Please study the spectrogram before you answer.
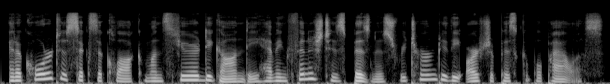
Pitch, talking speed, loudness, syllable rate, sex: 170 Hz, 175 wpm, -21 LUFS, 5.9 syllables/s, female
